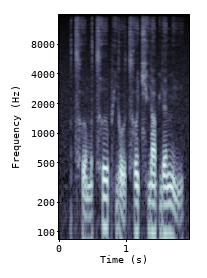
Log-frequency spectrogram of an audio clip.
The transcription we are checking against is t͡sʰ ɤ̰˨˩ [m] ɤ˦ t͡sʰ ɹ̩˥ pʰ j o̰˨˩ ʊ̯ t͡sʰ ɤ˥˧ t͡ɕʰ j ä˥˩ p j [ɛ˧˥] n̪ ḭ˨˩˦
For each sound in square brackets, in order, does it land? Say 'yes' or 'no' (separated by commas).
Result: yes, no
